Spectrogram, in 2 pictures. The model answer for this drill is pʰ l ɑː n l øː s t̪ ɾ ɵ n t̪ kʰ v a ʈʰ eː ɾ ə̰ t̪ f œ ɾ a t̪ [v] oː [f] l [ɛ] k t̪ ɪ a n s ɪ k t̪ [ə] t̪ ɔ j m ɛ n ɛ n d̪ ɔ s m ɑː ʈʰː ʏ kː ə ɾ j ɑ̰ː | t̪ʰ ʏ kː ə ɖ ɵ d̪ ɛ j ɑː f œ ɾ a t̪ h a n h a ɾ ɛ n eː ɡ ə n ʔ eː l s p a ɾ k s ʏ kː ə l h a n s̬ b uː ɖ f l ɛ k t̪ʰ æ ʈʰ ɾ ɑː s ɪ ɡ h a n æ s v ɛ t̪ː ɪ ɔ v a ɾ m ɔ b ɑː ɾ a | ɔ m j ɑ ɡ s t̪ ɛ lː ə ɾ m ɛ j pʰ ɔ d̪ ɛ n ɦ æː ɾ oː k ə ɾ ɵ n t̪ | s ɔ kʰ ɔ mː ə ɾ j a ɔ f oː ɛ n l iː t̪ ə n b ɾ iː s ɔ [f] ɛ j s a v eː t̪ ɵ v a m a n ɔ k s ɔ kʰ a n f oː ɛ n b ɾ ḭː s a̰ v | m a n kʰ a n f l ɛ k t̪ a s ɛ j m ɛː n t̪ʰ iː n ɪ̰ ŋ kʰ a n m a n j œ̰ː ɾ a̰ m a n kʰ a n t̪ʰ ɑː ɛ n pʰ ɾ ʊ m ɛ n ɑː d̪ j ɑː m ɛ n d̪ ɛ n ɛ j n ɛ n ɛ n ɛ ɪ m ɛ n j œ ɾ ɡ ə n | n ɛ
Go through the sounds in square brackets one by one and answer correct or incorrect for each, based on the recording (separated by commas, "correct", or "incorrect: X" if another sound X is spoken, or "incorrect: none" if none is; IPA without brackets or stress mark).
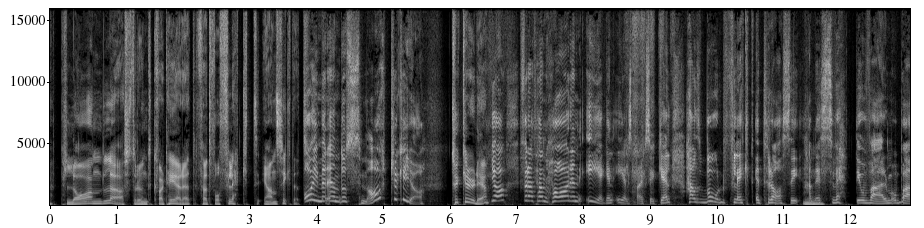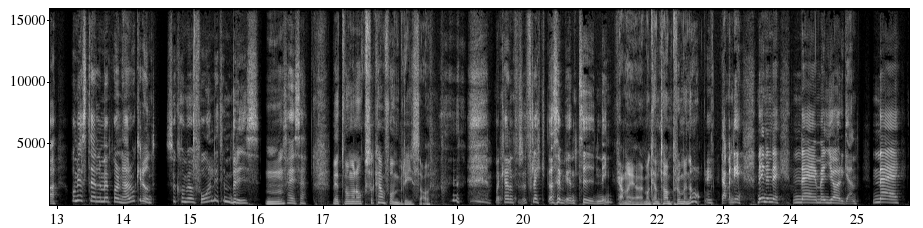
incorrect: f, correct, correct, correct, correct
